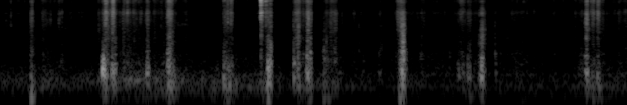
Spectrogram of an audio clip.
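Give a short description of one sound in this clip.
Cardboard rustles and taps as hands handle it.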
